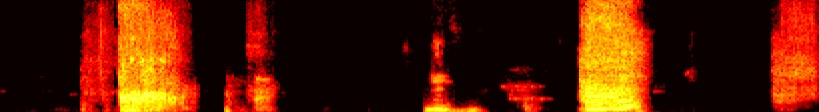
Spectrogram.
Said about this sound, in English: Yeah, blowing his nose all in my screen.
